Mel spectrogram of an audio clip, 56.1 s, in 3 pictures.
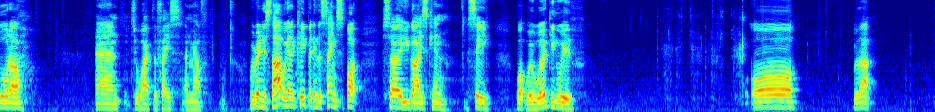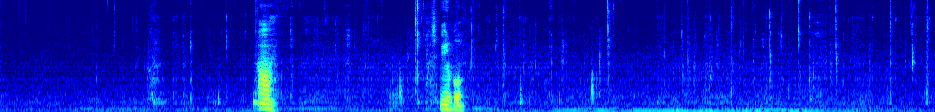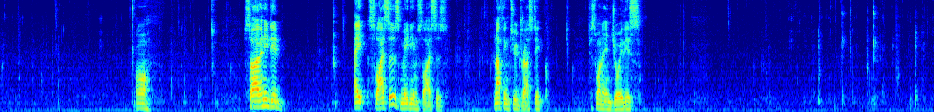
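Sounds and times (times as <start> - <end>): faint chewing and mouth clicks: 4.2 - 5.0, 11.9 - 15.1, 15.9 - 42.3, 43.4 - 44.5, 46.4 - 47.3, 48.3 - 49.2, 50.2 - 56.0.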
